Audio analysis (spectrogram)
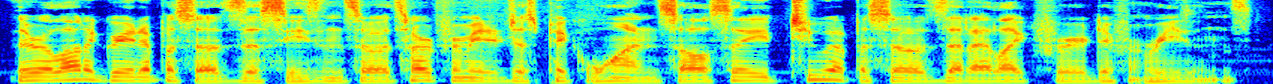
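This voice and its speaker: A man's voice: lowish voice, fairly even intonation, quick pace, no echo. A man with an American accent giving prepared commentary on television episodes as a listener chiming in. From Los Angeles, USA.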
